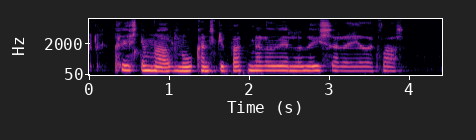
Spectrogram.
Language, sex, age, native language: Icelandic, male, 18-19, Icelandic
